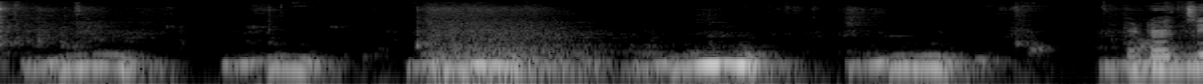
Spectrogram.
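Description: Domestic pigeon cooing: about five low, arching coos in a row, roughly one a second.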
